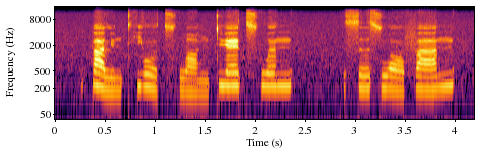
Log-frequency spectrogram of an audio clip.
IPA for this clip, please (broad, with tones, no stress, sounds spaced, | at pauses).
p ä˥˩ l y˩ n t̪ʰ j o˥˩ ʊ̯ t͡sʰ w ɑ˨˩ ŋ t̪ ɥ ɛ˥ t͡sʰ w ə˥ n | s ɹ̩˧˥ s w ɔ˨˩ f a˧˥ n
